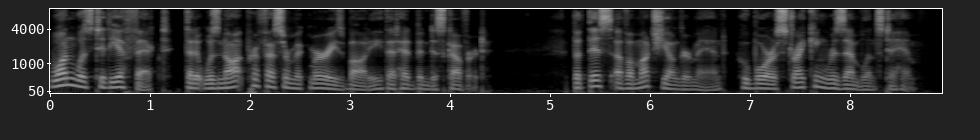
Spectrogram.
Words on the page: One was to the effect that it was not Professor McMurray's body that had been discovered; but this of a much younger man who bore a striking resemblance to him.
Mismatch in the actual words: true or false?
false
